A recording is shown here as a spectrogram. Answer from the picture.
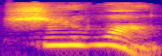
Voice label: "shi1wang4", voices

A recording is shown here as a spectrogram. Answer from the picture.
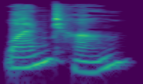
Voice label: "wan2cheng2", voices; 完成; 完成する

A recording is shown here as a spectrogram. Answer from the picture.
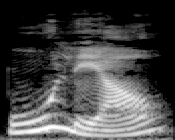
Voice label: "wu2liao2", voices; wúliáo; 无聊; 退屈な、つまらない、無聊な

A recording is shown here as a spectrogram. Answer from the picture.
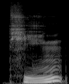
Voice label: "ting2", voices

